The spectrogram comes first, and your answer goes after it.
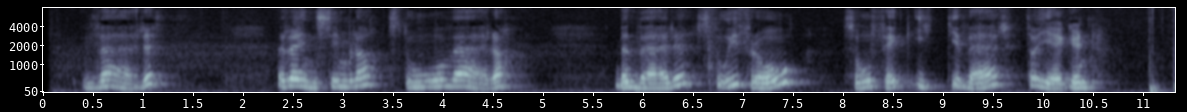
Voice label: vaere, Numedalsmål; ReinssimLa sto o væra, men være' sto i frå'o, so ho fækk ikkje vær tå jæger'n

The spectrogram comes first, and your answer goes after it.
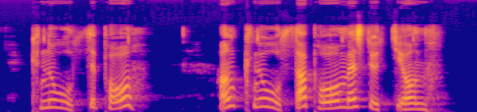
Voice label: knote på, Numedalsmål; streve på; Uttrykk

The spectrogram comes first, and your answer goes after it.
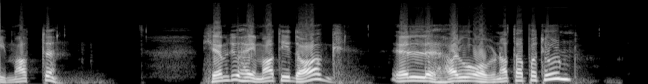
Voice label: heimate, Numedalsmål; Kjem du heimate i dag, ell ha du overnatta på tur'n.; Adverb

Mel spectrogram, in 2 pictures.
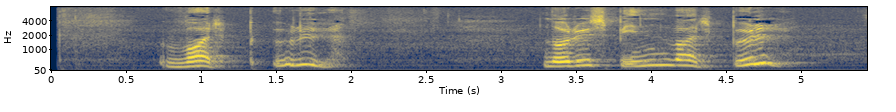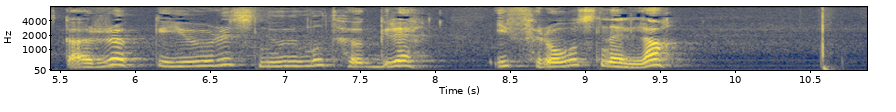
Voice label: varpull, Numedalsmål; Varpull (sumarull) vart klypt om hausten

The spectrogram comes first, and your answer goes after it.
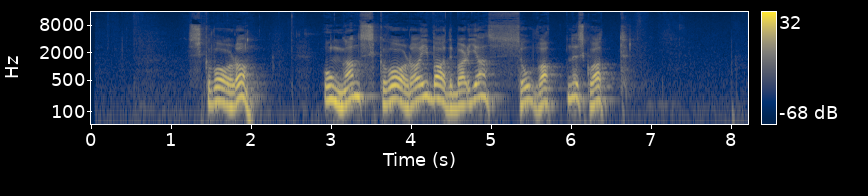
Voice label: "skva La", Numedalsmål; Verb

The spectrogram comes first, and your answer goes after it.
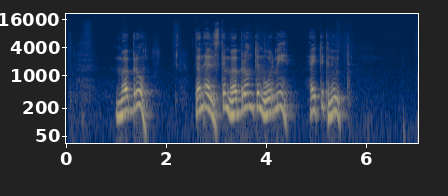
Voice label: mobbro, Numedalsmål

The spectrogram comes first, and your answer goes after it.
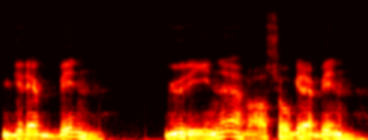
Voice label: "grebbin", Numedalsmål; Gurine va so grebbin.

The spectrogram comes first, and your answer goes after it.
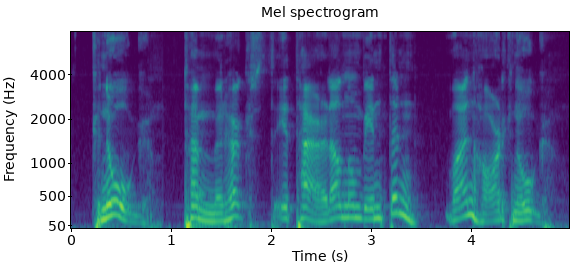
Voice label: "knog", Numedalsmål

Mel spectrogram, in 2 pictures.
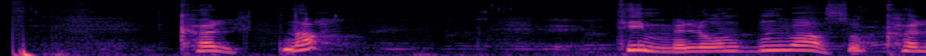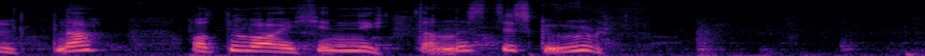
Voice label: køltna, Numedalsmål; Adjektiv

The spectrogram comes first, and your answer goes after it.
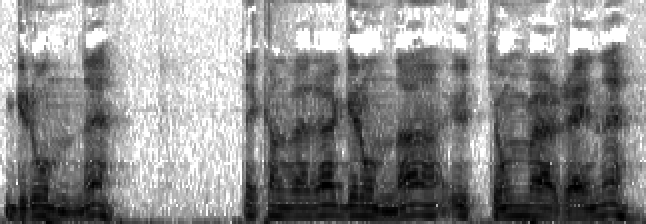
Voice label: gronne, Numedalsmål; De kan væra gronnu utom mælReine.

